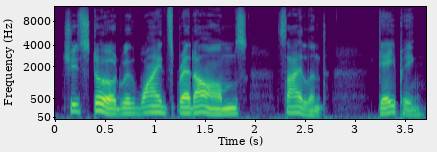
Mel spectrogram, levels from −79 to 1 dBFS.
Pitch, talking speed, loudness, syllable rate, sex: 125 Hz, 130 wpm, -18 LUFS, 3.6 syllables/s, male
